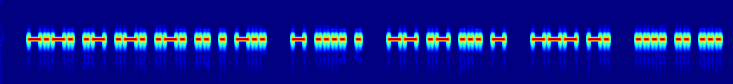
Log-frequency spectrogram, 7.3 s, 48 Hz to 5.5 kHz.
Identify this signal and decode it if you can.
Morse code, heard as a keyed tone, about 30 wpm, 600 Hz. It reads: CARRIED THE MAST ON HIS
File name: the old man and the sea / the old man and the sea 1 30wpm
